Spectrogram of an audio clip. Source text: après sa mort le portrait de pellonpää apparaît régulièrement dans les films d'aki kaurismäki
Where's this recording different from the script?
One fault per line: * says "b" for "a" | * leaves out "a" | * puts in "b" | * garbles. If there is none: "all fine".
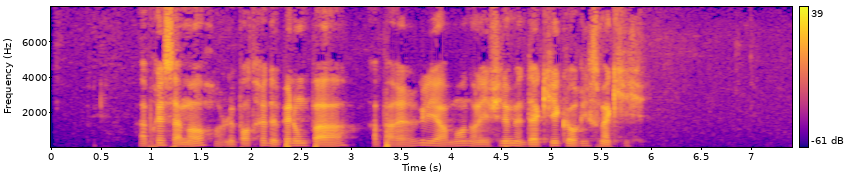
all fine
